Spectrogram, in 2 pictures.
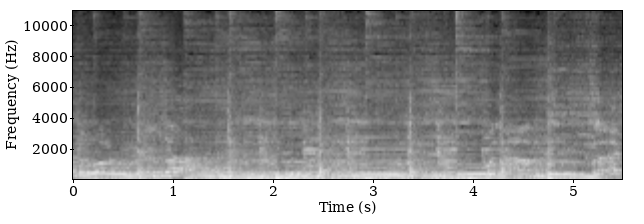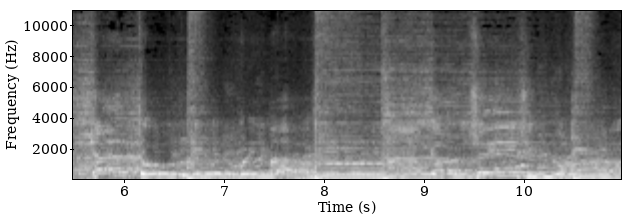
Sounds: Blues, Music

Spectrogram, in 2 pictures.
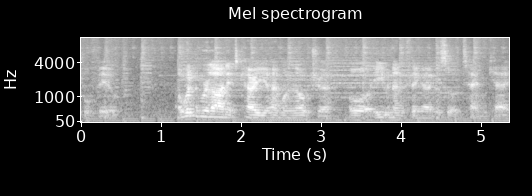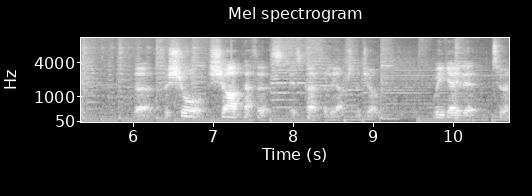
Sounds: inside a small room, Music, Speech

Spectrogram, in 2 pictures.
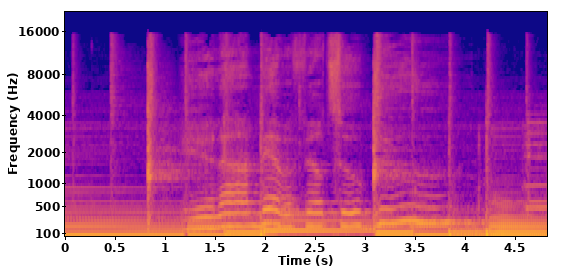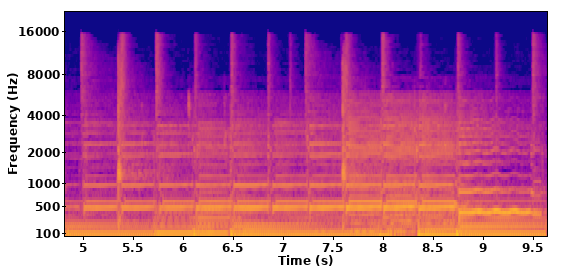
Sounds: slide guitar, Music

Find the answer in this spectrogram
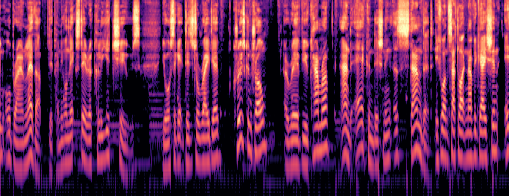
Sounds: Music, Speech

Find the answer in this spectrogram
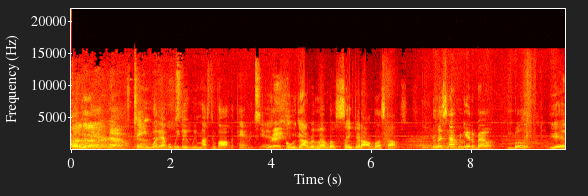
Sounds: Speech, Music

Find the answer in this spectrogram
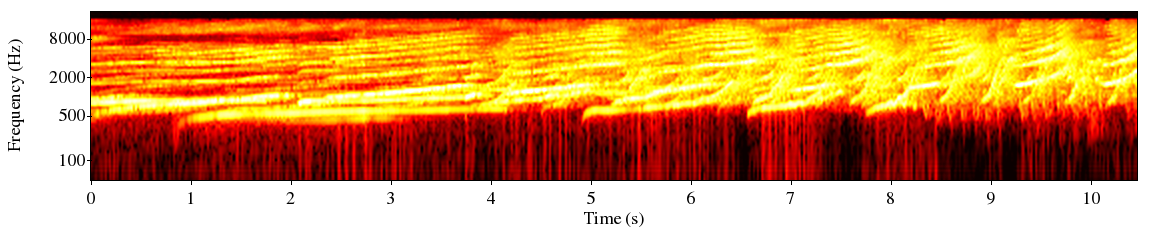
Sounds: gibbon howling

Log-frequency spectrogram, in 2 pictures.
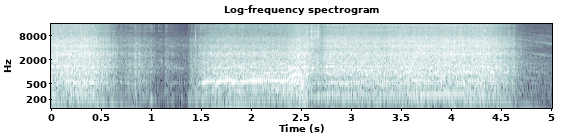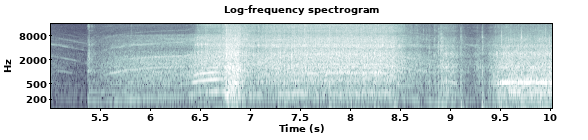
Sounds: Blender

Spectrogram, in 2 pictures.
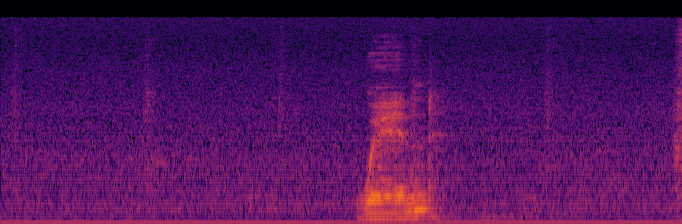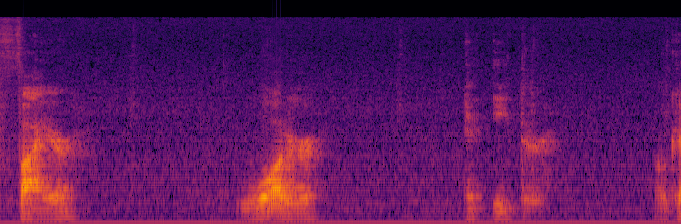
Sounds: inside a small room, Speech

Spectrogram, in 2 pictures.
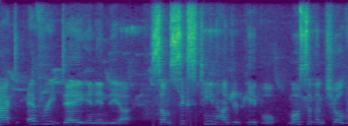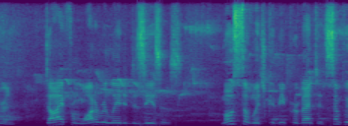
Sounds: Speech

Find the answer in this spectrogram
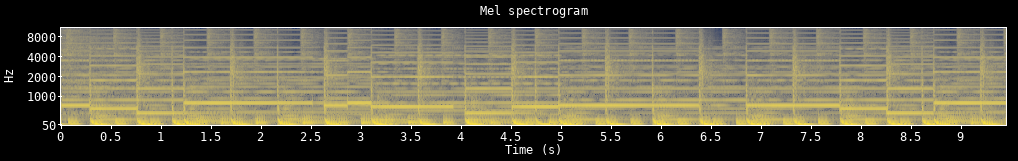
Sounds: Music

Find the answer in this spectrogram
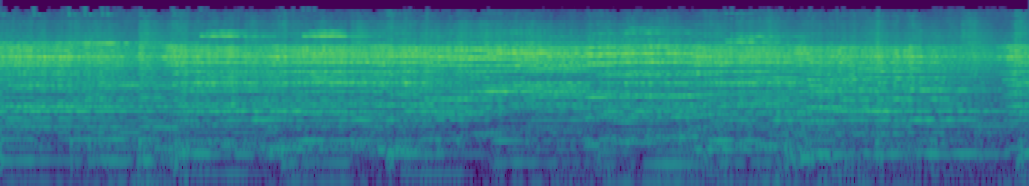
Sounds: Swing music, Music

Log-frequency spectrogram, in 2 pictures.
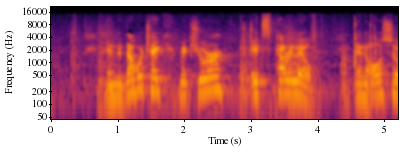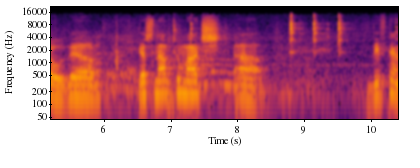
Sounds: Cutlery, dishes, pots and pans

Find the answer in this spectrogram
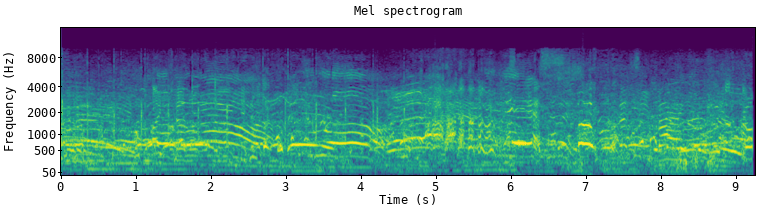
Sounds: Speech

